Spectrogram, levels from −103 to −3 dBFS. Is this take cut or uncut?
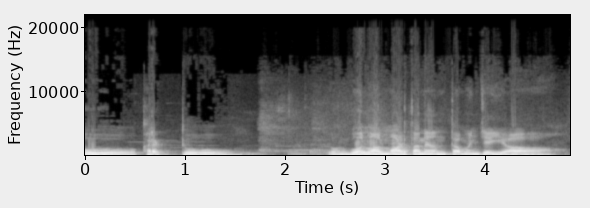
uncut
